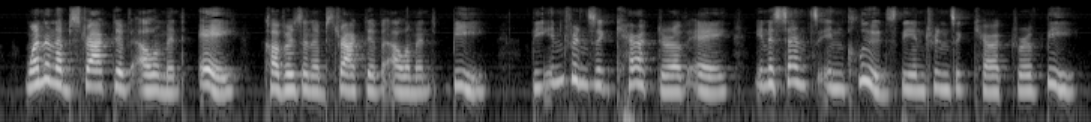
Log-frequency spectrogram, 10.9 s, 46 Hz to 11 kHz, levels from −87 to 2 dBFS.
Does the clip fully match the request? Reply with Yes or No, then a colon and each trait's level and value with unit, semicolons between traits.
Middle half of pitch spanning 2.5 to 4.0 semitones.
No: average, 4.6 semitones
